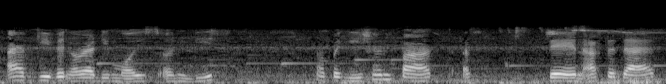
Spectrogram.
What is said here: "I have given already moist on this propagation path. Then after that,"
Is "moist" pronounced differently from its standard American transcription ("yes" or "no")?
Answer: yes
